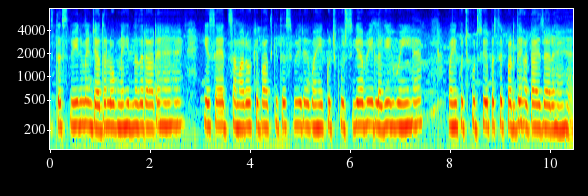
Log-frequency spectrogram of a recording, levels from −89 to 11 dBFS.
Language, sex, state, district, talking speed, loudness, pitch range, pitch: Hindi, female, Uttar Pradesh, Budaun, 200 wpm, -12 LUFS, 220-235 Hz, 230 Hz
